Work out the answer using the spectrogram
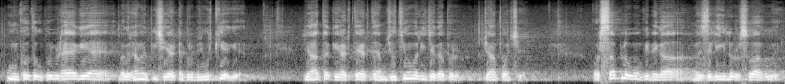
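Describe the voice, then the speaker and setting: A man delivers a Friday sermon, unfolding a story at a slow, measured pace. His voice is mellow and dark. It rings with the long reverb of a large hall. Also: fairly low pitch. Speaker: preacher. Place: mosque.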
